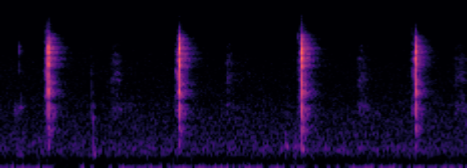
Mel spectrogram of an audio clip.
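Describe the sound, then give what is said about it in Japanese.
Scissors snipping: four crisp, bright cuts at a fairly even slow pace, each a sharp metallic snap. Tiny faint clicks fall between the snips, and the whole sequence is quiet and plays alone. “私は結構ハサミの音好きです。”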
